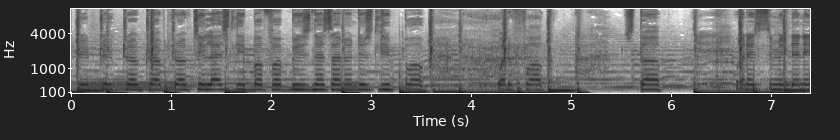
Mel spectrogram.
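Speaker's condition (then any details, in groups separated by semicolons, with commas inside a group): No condition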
